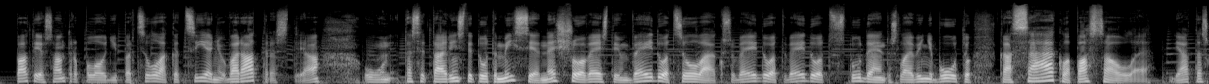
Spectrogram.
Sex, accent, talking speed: male, Finnish, 160 wpm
